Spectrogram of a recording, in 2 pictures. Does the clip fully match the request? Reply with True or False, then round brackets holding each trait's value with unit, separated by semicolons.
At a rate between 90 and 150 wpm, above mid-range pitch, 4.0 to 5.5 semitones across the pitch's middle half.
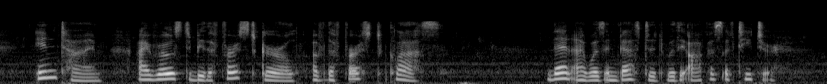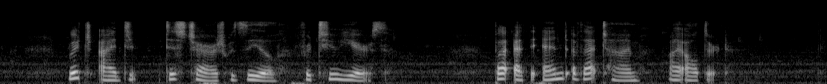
True (140 wpm; 210 Hz; 5.1 semitones)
